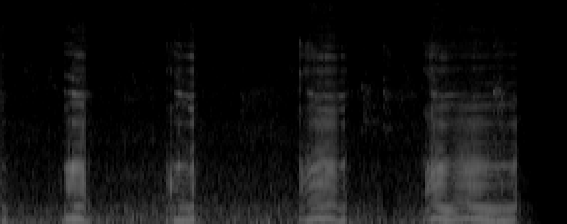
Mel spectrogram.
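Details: Yak grunting: three short, low, harmonic grunts roughly a second apart, followed by a longer, drawn-out grunt lasting nearly a second before the sound stops.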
